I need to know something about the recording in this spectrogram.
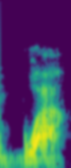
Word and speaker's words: boire: B and what? V. B, V. Boire. That's occlusive. Voir. That's what? Fricative.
